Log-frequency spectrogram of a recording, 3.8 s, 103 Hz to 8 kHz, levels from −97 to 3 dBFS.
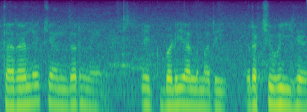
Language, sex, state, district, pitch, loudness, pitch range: Hindi, male, Maharashtra, Gondia, 130 Hz, -18 LUFS, 125-135 Hz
